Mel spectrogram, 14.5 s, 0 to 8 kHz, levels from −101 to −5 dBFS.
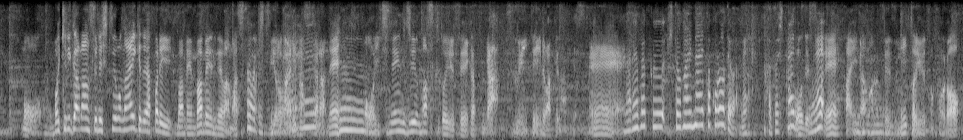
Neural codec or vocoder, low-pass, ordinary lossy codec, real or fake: vocoder, 22.05 kHz, 80 mel bands, HiFi-GAN; 7.2 kHz; Opus, 16 kbps; fake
